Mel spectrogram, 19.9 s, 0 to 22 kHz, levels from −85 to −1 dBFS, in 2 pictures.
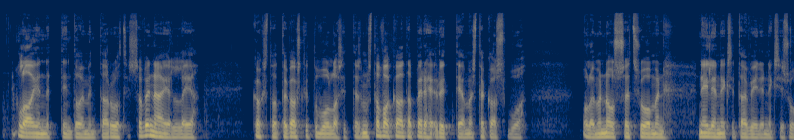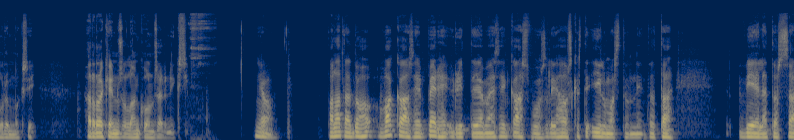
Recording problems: jangling keys; faint; at 12 s; peak 15 dB below the speech
abrupt cut into speech; at the end

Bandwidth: 14.5 kHz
